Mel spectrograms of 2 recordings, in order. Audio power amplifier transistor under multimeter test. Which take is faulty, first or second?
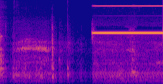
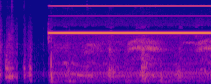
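first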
